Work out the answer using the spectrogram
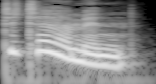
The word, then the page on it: determine: British English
